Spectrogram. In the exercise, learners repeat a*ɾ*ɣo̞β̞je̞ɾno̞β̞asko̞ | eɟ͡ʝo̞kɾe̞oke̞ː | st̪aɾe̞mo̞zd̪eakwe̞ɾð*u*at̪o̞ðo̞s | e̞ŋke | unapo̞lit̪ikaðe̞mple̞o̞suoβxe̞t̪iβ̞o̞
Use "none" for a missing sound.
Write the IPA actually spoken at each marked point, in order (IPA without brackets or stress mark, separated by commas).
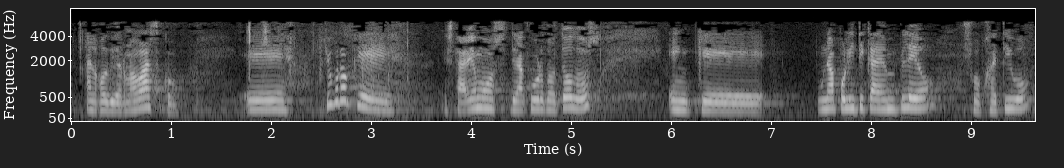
l, o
